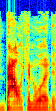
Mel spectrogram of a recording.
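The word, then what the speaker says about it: Bala Cynwyd: So Balasinwood or something like that? – I think it's Balakinwood is how it's pronounced.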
